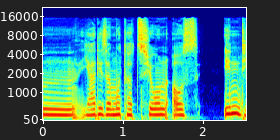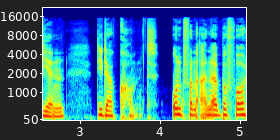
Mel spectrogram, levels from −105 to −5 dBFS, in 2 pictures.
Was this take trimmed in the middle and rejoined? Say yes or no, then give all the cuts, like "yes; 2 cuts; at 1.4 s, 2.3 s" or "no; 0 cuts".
no; 0 cuts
